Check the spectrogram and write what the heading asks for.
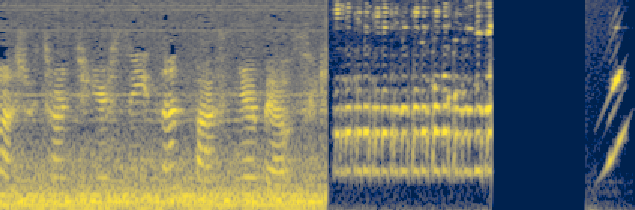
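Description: Airliner cabin announcement over the steady low drone of the engines, breaking off about two seconds in. A steady tone follows for about a second and stops abruptly, and a short rising glide comes right at the end.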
